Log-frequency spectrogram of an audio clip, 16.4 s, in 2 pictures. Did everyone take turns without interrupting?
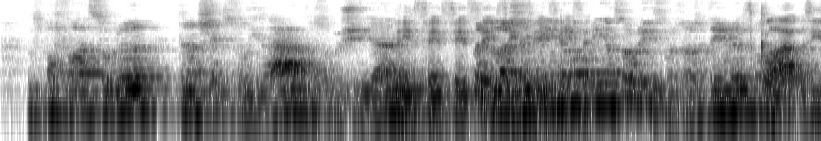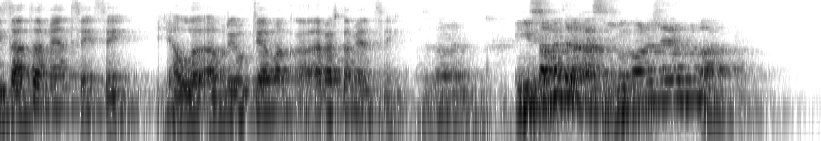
No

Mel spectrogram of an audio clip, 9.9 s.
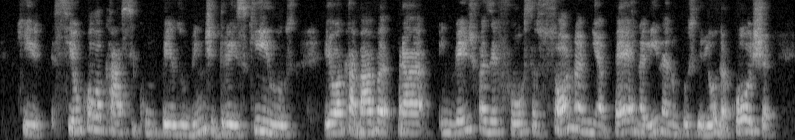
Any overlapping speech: No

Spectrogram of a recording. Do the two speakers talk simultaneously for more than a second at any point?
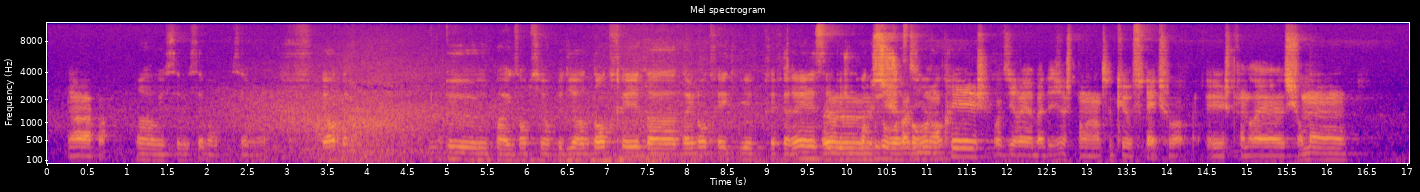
Yes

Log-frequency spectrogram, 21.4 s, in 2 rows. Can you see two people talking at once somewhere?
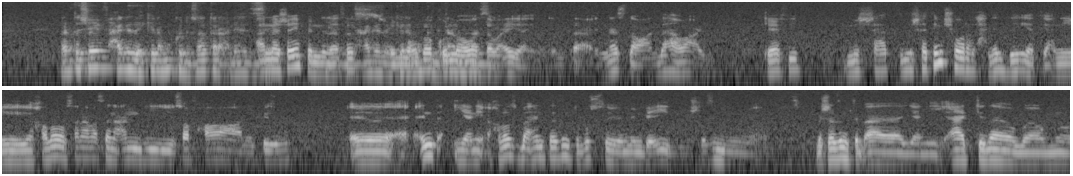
Yes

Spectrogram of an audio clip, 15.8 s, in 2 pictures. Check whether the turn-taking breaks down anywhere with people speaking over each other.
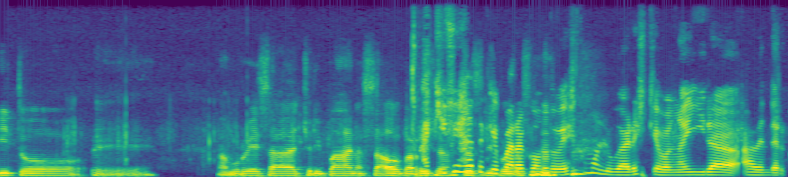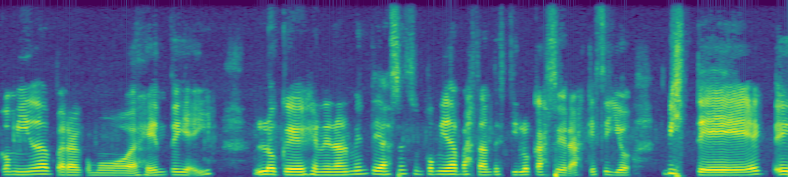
Yes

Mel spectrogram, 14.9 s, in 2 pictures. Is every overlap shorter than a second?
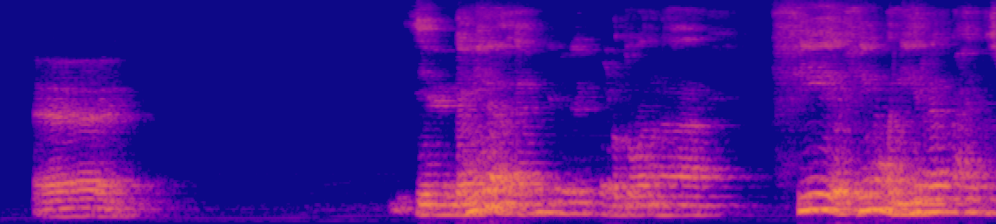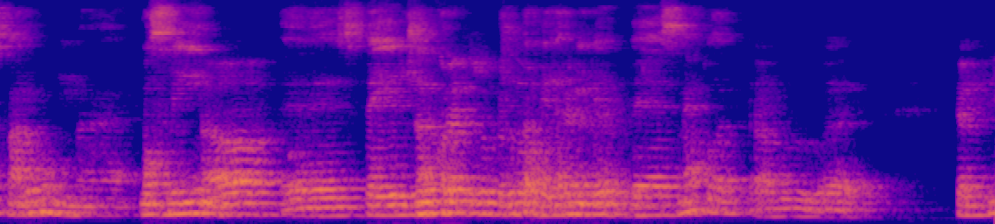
No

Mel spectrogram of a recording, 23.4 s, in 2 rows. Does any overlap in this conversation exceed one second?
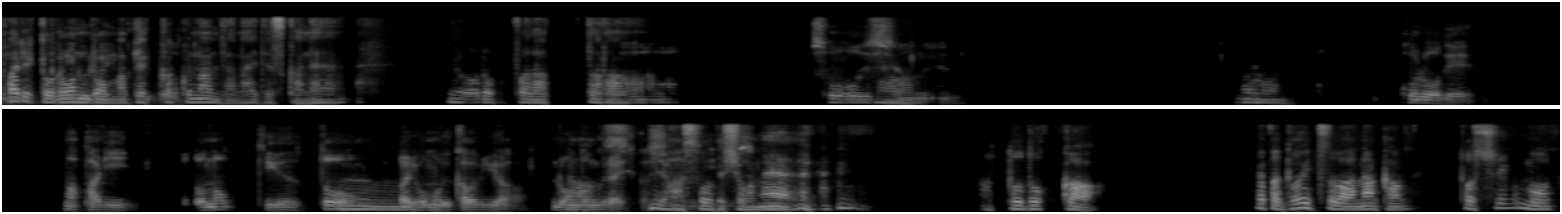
Yes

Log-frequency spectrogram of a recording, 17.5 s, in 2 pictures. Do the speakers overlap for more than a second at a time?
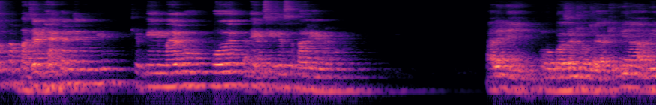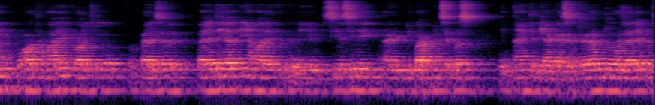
No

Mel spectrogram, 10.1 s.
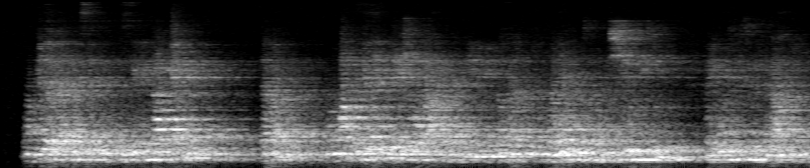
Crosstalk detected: No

